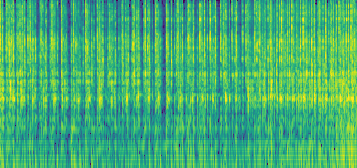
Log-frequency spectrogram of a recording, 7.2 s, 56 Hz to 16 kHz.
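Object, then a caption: Plastic keycaps of a mechanical keyboard. A compact 60% RGB plastic mechanical keyboard, held behind the mic, is tapped quickly on its plastic keycaps with the fingertips of both hands. A dense stream of sharp, bright clacks runs steadily throughout, with a hollow plastic tone around 580 Hz and very short decay on each tap.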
